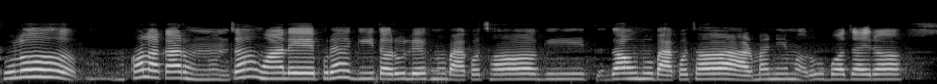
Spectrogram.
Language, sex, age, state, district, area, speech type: Nepali, female, 45-60, West Bengal, Jalpaiguri, urban, spontaneous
